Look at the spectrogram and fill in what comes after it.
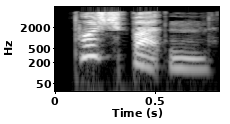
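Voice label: "push-button", American English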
